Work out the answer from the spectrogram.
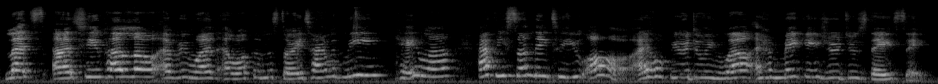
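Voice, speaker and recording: A woman's voice: extremely high pitch, normal speed, hardly any pauses, a bit bright, distant mic. A woman hosting a children's read-aloud, speaking enthusiastically and encouragingly straight to young listeners, with chatty asides. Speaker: host of a children's read-aloud story series.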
